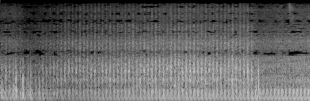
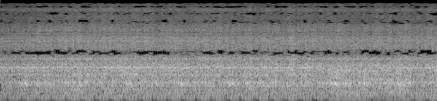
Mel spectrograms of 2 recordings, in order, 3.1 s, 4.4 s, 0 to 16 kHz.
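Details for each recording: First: 2006 Stratus 2.0 that had a misfire, heard at the tailpipe after a temporary fix: steady, even exhaust puffs, about four a second, with no skips or gaps, no longer uneven as before; even exhaust pulses. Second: 2006 Stratus 2.0 with misfire, lack of power and shaking, new spark plugs and lab-cleaned injectors: disconnecting the cylinder 3 lead gives audible spark snaps but no change in the rough, uneven engine, so cylinder 3 is suspected; possibly an engine problem.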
